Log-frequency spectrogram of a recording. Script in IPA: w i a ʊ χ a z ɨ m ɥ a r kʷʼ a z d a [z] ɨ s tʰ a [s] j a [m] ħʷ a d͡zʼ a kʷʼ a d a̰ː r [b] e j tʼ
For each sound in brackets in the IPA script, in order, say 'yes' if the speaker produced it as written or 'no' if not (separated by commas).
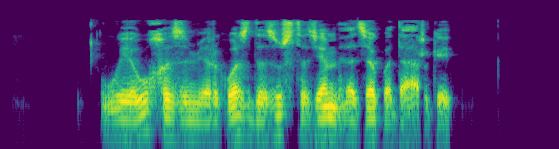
yes, no, yes, no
